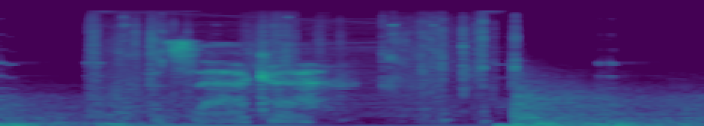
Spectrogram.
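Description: A short game chime sounds as an item finishes crafting.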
